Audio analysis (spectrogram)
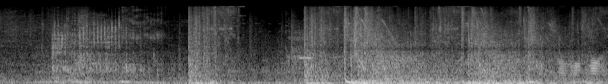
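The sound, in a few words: gunfire in the video game Mass Effect Andromeda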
